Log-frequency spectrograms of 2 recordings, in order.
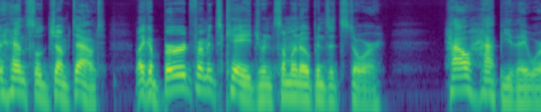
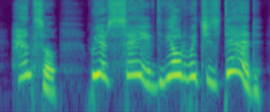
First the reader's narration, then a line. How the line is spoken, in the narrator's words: Gretel cried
